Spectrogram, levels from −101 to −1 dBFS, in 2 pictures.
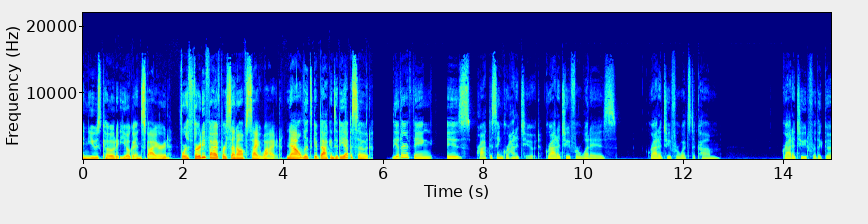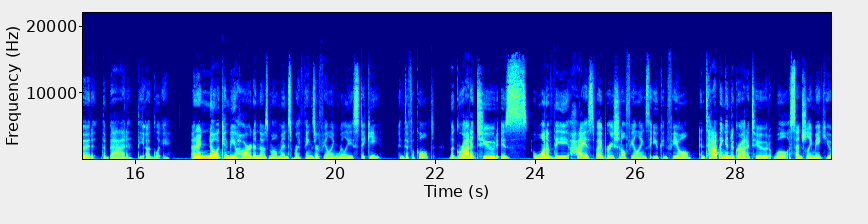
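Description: No technical faults can be heard anywhere in it.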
